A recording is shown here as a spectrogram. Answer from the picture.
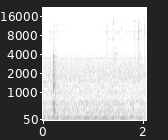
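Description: A steady low hum with a single sharp click about a quarter second in, then faint light clinks near the end from bracelets on moving wrists.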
